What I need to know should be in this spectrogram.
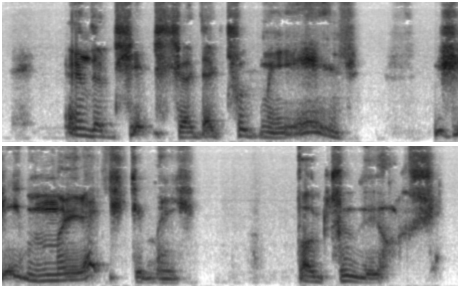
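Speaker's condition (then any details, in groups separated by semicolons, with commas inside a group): Cerebral palsy with speech impediment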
